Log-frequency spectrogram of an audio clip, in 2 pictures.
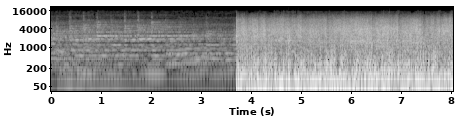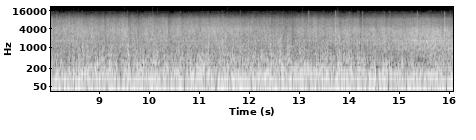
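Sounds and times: water rushing along hull: 3.7s - 16.0s
wind buffeting microphone: 3.7s - 16.0s.

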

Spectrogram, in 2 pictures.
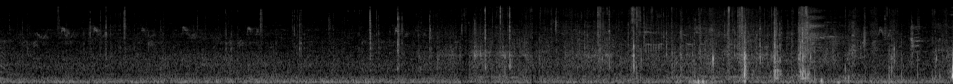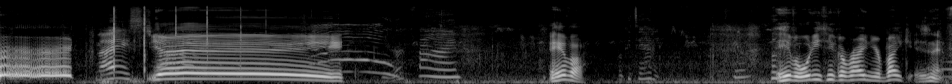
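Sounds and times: bicycle clicks: 0.3s - 9.3s.

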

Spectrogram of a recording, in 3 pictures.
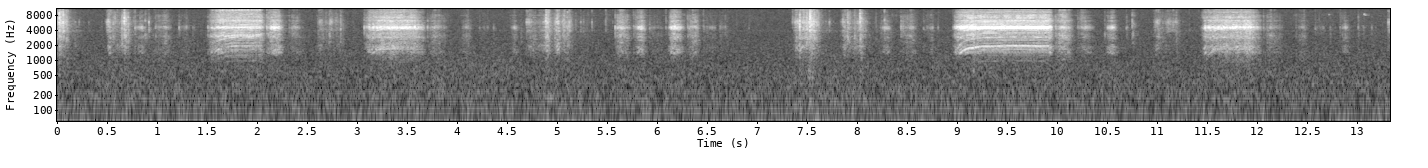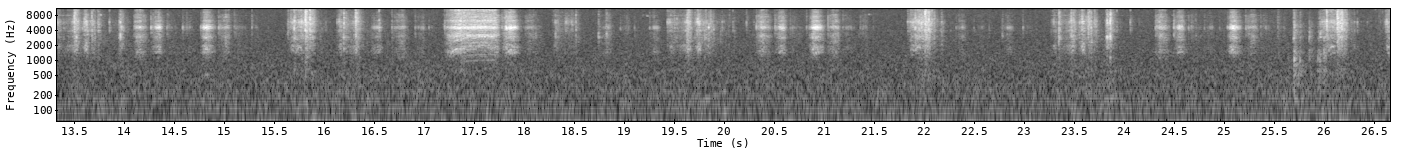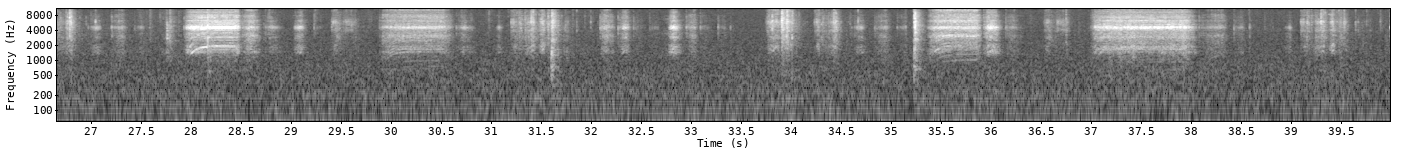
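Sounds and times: servo motors whirring: 0.5s - 3.9s, 4.7s - 6.5s, 7.4s - 12.3s, 13.3s - 18.6s, 19.4s - 22.2s, 26.0s - 33.1s, 33.8s - 39.6s
small plastic clicks: 35.2s - 39.7s.

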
